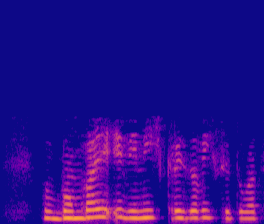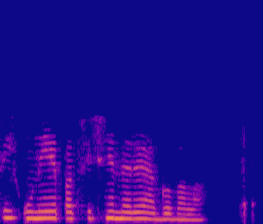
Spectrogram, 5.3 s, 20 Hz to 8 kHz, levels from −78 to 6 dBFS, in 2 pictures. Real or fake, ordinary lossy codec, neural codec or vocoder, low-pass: real; AAC, 16 kbps; none; 7.2 kHz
